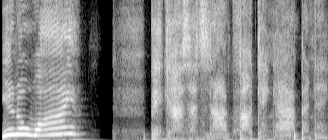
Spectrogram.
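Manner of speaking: strained scream squeezed into a whisper. Ranting on the show about people who believe in chemtrails, in a quiet suppressed scream. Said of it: "screaming as loud as I could, but in a very quiet tone".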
